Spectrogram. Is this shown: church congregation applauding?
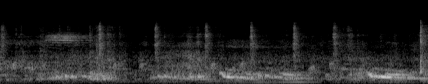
no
